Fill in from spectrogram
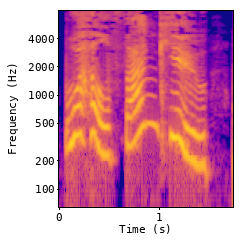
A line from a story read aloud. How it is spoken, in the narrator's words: I laughed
